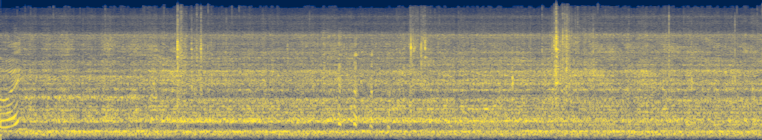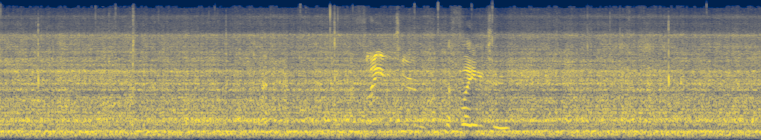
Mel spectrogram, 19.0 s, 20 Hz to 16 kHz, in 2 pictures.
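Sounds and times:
oil burner flame blasting: 0.0s - 19.0s
sharp cracks from burning plastic: 2.1s - 2.8s, 5.0s - 5.7s, 6.4s - 7.5s.

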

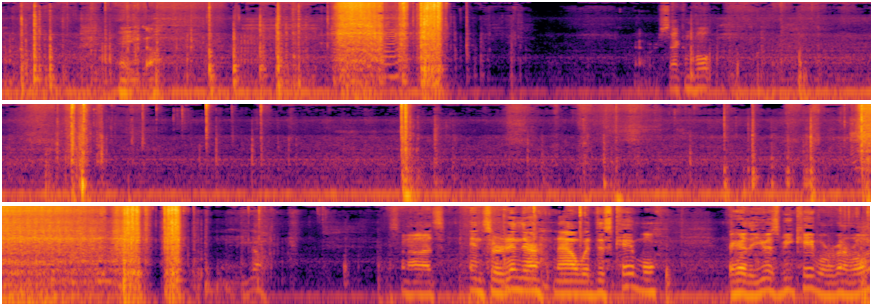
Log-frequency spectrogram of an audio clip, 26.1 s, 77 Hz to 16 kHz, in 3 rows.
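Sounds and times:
steady low hum: 0.0s - 26.0s
cordless power driver running: 2.9s - 4.5s, 17.1s - 19.3s.

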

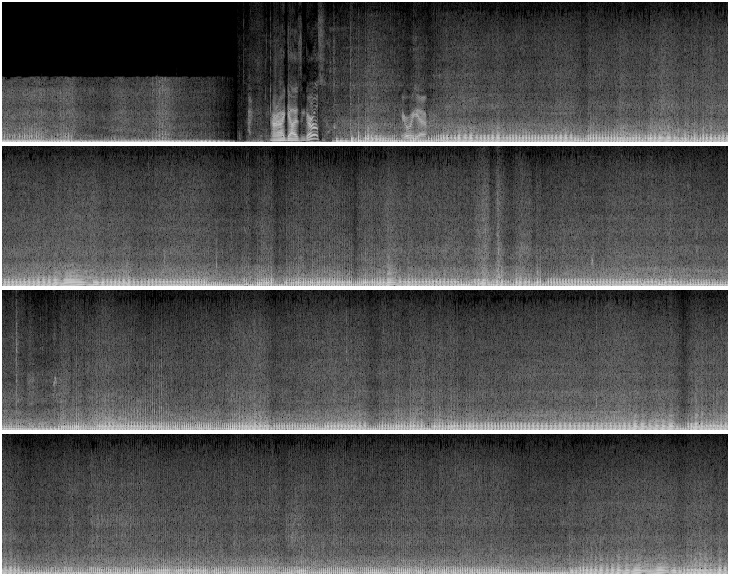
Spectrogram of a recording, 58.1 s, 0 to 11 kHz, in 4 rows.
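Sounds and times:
quad bike engine running: 0.0s - 1.5s, 6.4s - 58.0s.

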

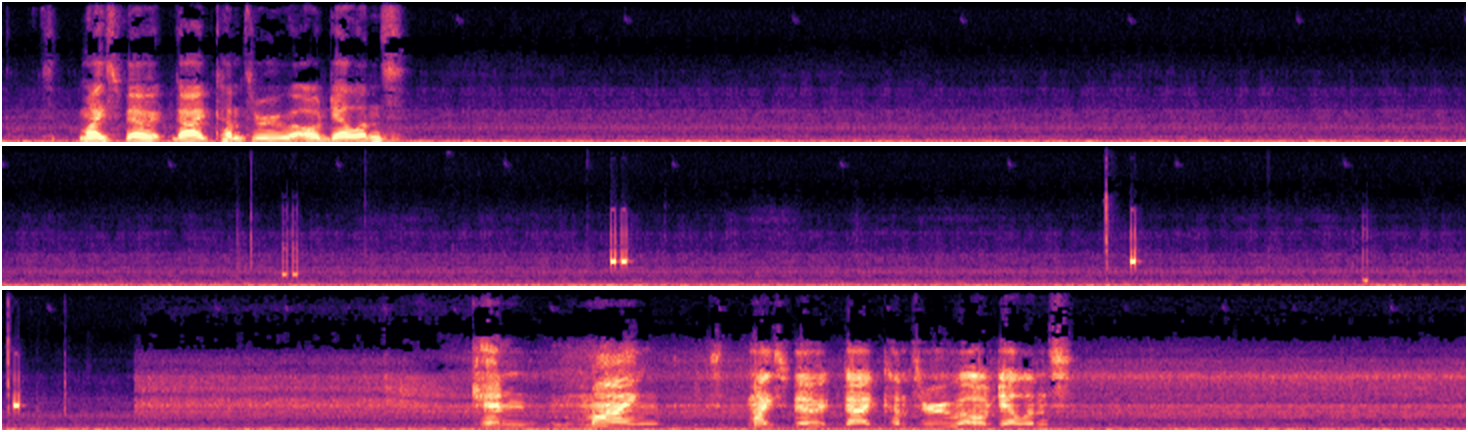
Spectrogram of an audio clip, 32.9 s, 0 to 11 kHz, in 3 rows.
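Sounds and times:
faint steady hum: 0.0s - 32.9s.

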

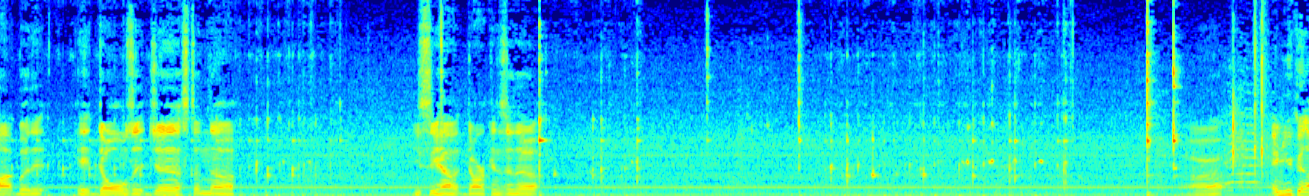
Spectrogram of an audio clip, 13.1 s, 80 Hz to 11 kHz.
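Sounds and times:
spoon stirring liquid: 0.0s - 3.6s, 5.4s - 6.5s, 8.0s - 10.8s
steady low hum: 0.0s - 13.0s
spoon clinking against glass: 0.5s - 3.5s, 5.4s - 6.4s, 8.0s - 10.8s.

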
